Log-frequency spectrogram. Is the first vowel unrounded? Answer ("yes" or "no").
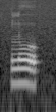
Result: no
